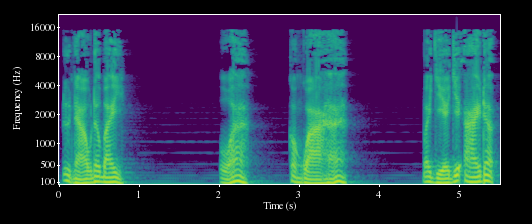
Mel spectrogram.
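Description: A fussy, affectionate old village mother from an audiobook, with a Southern Vietnamese accent and a homely scolding way of talking, as a male narrator puts her on. The voice stays low and deep, and faint music plays underneath. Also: a little slow. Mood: fond.

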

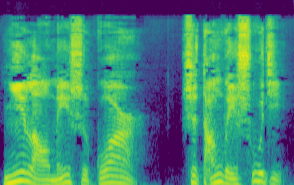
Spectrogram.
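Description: A man playing a shrewd middle-aged businessman who talks in a slow, low, measured and persuasive way, with a husky voice. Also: expressive.

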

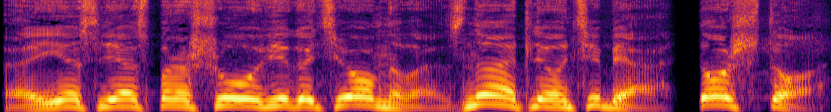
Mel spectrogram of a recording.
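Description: A man's voice: high-pitched, very animated, normal speed, mellow, voice pushed up. A man doing a crude, barking gang boss. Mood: suspicious. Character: rough commanding male gang leader. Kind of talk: audiobook character voice.

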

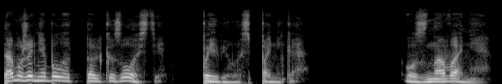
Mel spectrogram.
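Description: Dark, husky male audiobook narrator. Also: mid-range voice, animated, normal speed, dry recording, clean studio sound. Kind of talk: first-person scripted narration.

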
